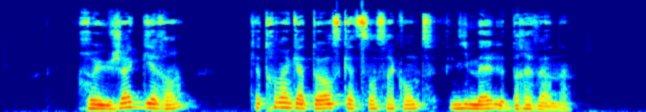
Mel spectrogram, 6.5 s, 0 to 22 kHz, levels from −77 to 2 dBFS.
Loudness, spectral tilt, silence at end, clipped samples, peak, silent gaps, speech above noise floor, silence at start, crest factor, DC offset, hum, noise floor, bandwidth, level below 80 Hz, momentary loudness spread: -15 LUFS; -5 dB/octave; 0.75 s; under 0.1%; 0 dBFS; none; 46 dB; 0.8 s; 16 dB; under 0.1%; none; -62 dBFS; 16 kHz; -48 dBFS; 13 LU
